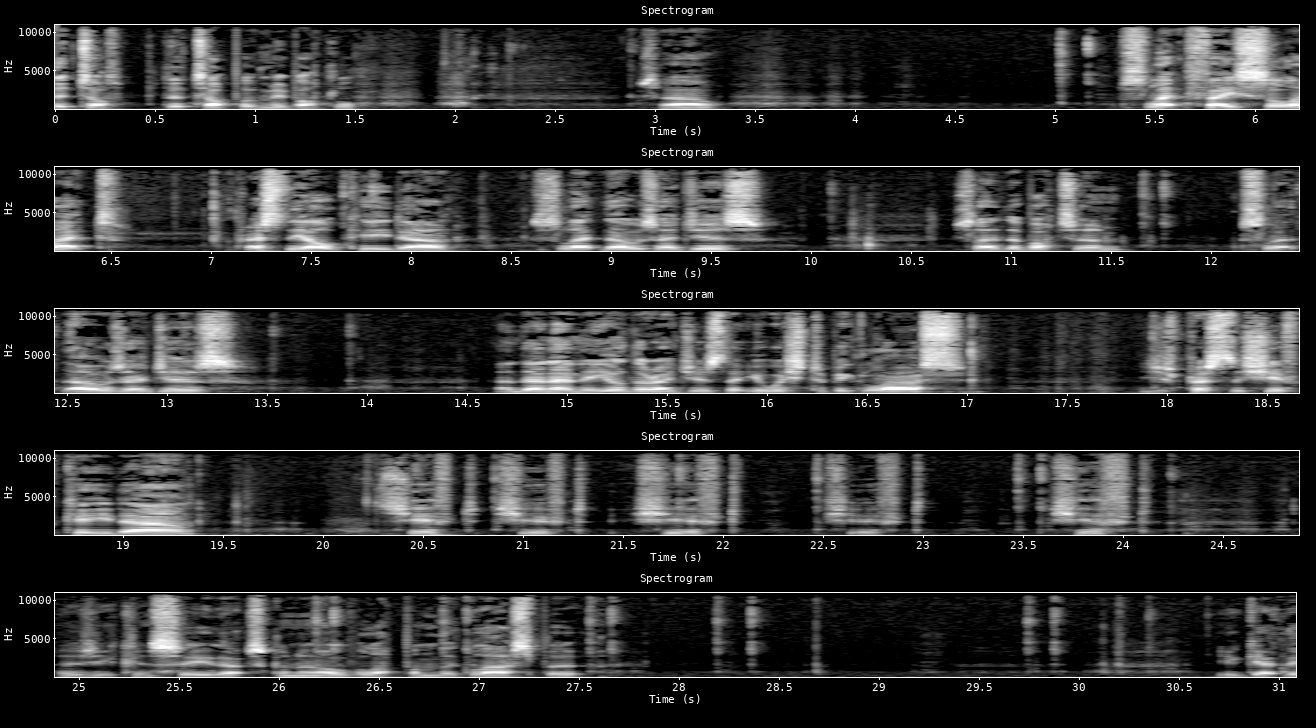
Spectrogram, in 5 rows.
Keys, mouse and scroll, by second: 0.5 scroll, 2.8 middle click, 5.1 click, 7.7 alt+click, 10.0 middle click, 11.7 click, 13.0 middle click, 13.9 middle click, 14.4 scroll up 4, 18.0 shift+click, 19.0 scroll, 19.1 shift+click, 20.4 shift+click, 25.2 scroll, 26.2 shift+click, 30.9 middle click.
